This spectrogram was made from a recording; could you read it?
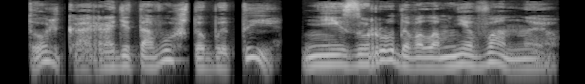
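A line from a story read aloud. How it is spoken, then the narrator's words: Grumbled. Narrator (Russian): пробурчал он, согласившись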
